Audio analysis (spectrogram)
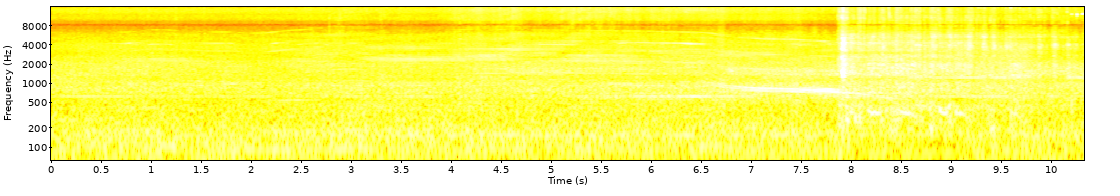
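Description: A small electric E-flite Sportix RC airplane comes in to land, its propeller drone a thin, steady buzz at a moderate distance over outdoor wind noise, ending in a brief sharp knock near the end.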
